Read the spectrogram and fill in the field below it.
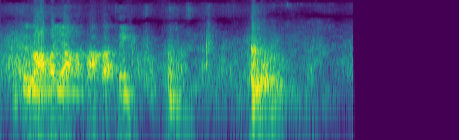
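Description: A man speaks calmly and closely.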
